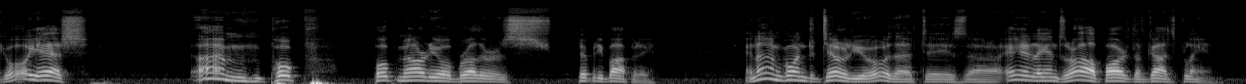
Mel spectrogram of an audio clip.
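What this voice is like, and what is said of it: Terrible impression of the Pope. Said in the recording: “my terrible impression of Pope What's-His-Face”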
